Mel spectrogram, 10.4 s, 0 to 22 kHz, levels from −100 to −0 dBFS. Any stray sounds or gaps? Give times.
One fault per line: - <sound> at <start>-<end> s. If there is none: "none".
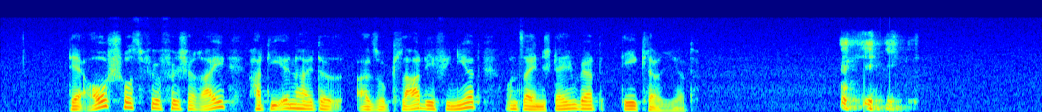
- laugh at 8.4-9.2 s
